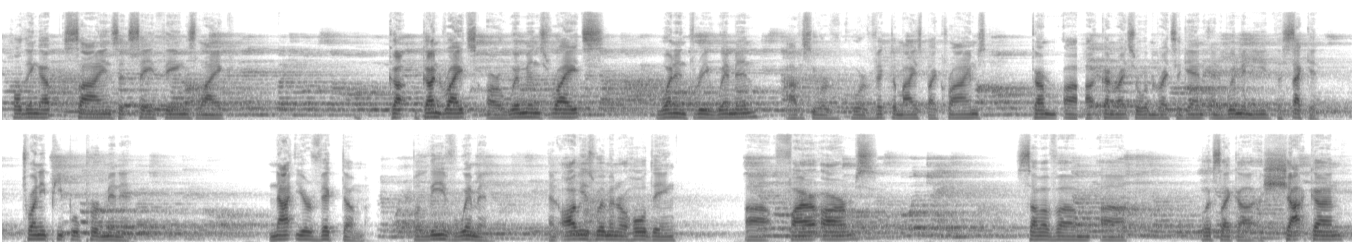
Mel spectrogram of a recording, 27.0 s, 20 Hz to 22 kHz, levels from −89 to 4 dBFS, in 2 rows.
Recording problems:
voice in the background; loud; throughout; 8 dB below the speech

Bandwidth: 15 kHz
